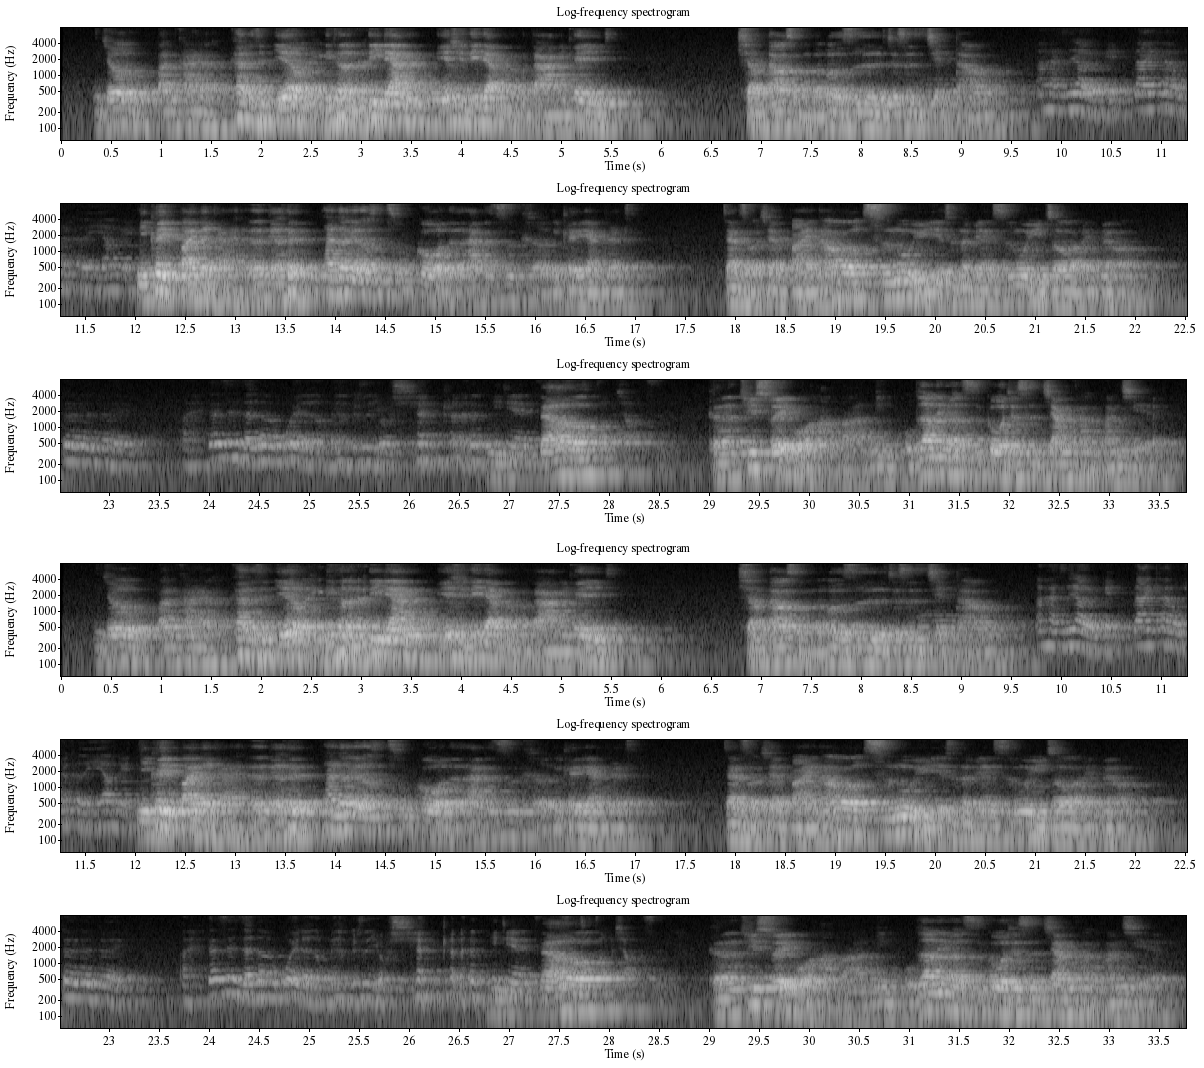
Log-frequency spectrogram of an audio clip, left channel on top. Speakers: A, on the left; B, on the right.
A: 你就搬开啊，看也有你可能力量，
B: 的，<laughs> 掰开。
A: 也许力量没有那么大，你可以。小刀什么的，或者是就是剪刀，
B: 哦，那还是要有一点掰开，我觉得可能也要有点技巧啦。
A: 你可以掰得开啊。那个它这个都是煮过的，
B: 对对对，
A: 它就是壳，你可以两个
B: <laughs> 嗯，
A: 这样子往下掰。
B: 是，
A: 然后虱目鱼也是那边虱目鱼粥啊，有没有？
B: 对对对。哎，但是人的胃的容量就是有限，<laughs> 可能一天也只能吃几种小吃。
A: 嗯，然后可能去水果行吧，你我不知道你有没有吃过，
B: 哦，
A: 就是姜糖番茄，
